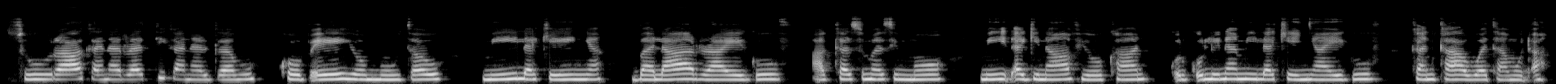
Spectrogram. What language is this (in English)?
Oromo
